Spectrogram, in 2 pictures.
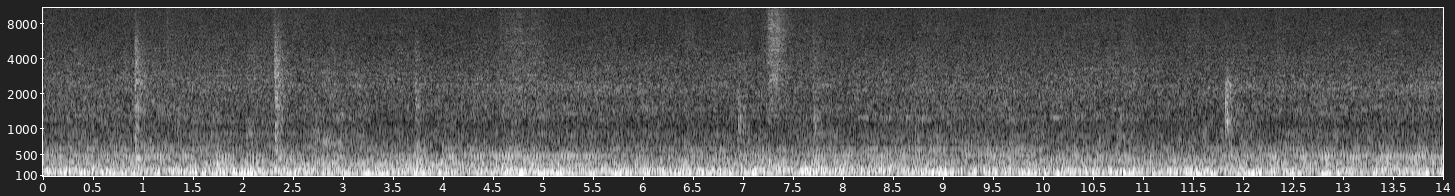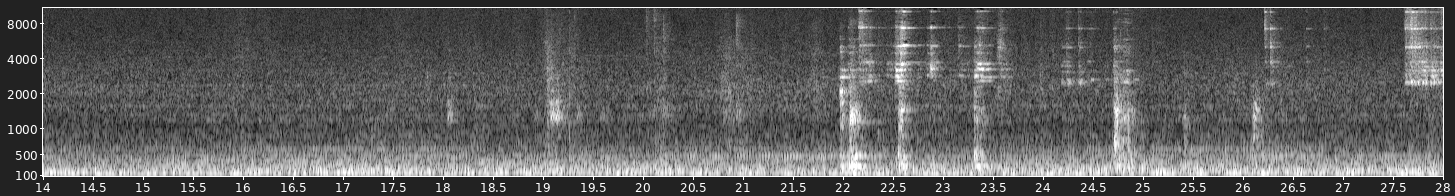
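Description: A metal bar creaks and clinks as a man pulls up on it.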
